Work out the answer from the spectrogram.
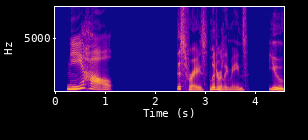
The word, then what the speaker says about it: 你好: Pronunciation note: when there are two third tones in a row, the first one changes to the second tone.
